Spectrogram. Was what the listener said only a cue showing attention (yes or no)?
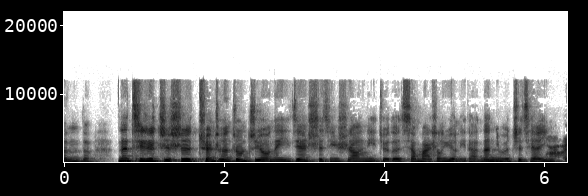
no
